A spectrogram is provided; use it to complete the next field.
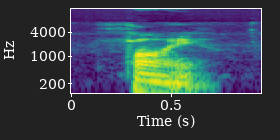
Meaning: Sometimes followed by on or upon: used to express distaste, disgust, or outrage
- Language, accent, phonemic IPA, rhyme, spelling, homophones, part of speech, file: English, Southern England, /faɪ/, -aɪ, fie, phi, interjection, LL-Q1860 (eng)-fie.wav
